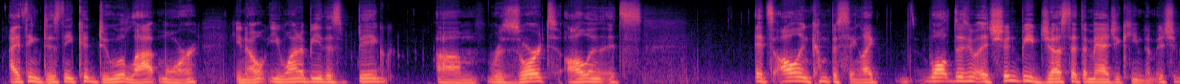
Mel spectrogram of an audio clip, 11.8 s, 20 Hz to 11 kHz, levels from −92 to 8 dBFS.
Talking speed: 190 wpm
